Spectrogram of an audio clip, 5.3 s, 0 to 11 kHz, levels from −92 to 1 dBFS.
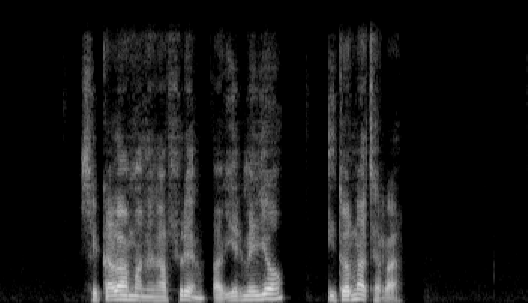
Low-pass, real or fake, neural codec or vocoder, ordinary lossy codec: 9.9 kHz; fake; codec, 44.1 kHz, 2.6 kbps, DAC; Opus, 64 kbps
